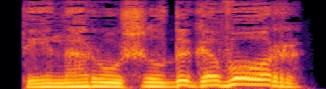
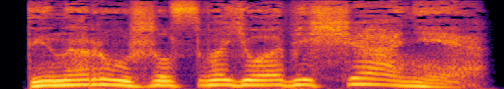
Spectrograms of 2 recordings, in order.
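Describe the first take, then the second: First: Loud, raging cry, hitting договор; furious ghostly shout. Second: High, slow hiss stressing нарушил; hissed through bared teeth. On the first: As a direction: hurl it out in fury. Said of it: "выкрикнула она с яростью". (яростный крик призрака) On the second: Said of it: "прошипела она сквозь оскаленные белые зубы". (шипение сквозь оскаленные зубы) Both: A narrator's reading.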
